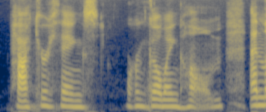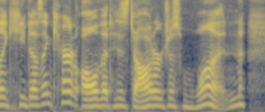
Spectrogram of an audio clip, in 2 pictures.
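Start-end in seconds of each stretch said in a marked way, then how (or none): 0.1-2.2 put-on dark, menacing, intense, scary voice. Retelling what a dad says after his daughter's race: imitating an intense scary dad. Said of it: "so intense and scary".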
